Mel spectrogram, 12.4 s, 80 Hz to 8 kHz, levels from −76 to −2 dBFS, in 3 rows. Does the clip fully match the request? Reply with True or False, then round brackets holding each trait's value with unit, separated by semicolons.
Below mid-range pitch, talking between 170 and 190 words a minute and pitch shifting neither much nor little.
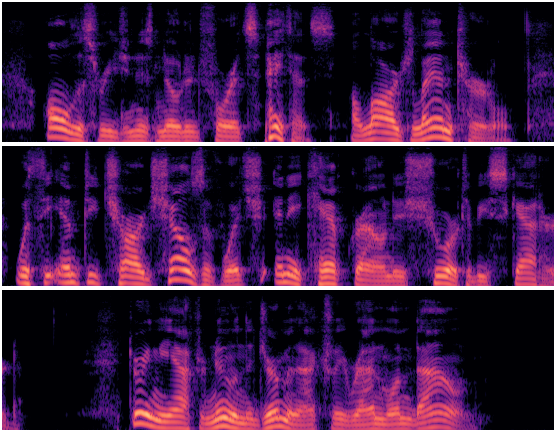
False (120 Hz; 175 wpm; 6.4 semitones)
